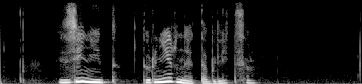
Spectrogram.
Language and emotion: Russian, neutral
